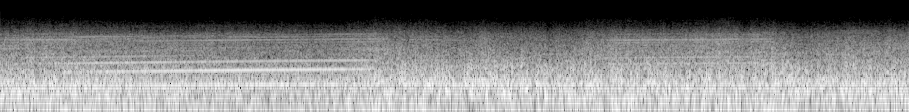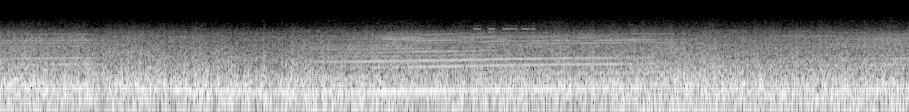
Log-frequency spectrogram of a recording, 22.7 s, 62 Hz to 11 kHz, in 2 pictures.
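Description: Motorcycle engine running at steady highway cruising speed, about 140 km/h, its drone creeping slightly up in pitch twice, under a heavy rush of wind noise on the microphone.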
